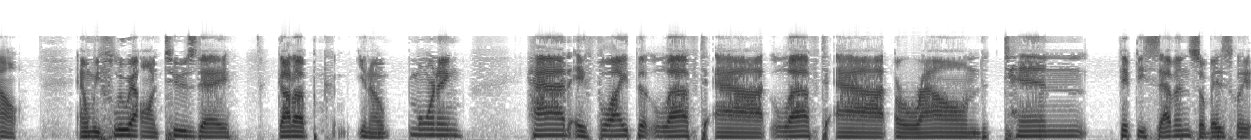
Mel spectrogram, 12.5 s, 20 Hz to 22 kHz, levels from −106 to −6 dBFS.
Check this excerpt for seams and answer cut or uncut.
cut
